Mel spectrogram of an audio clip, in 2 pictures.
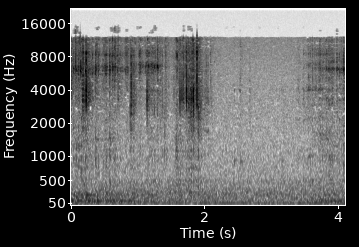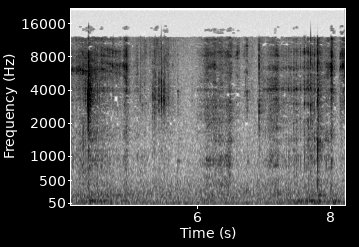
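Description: A small solid oval white soap bar with a black outer layer is scraped with a box-cutter blade, peeling off curls of soap. Quiet, bright, papery scraping and tearing strokes come in bursts, with a short sharp scrape near the middle, separated by near-silent pauses.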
